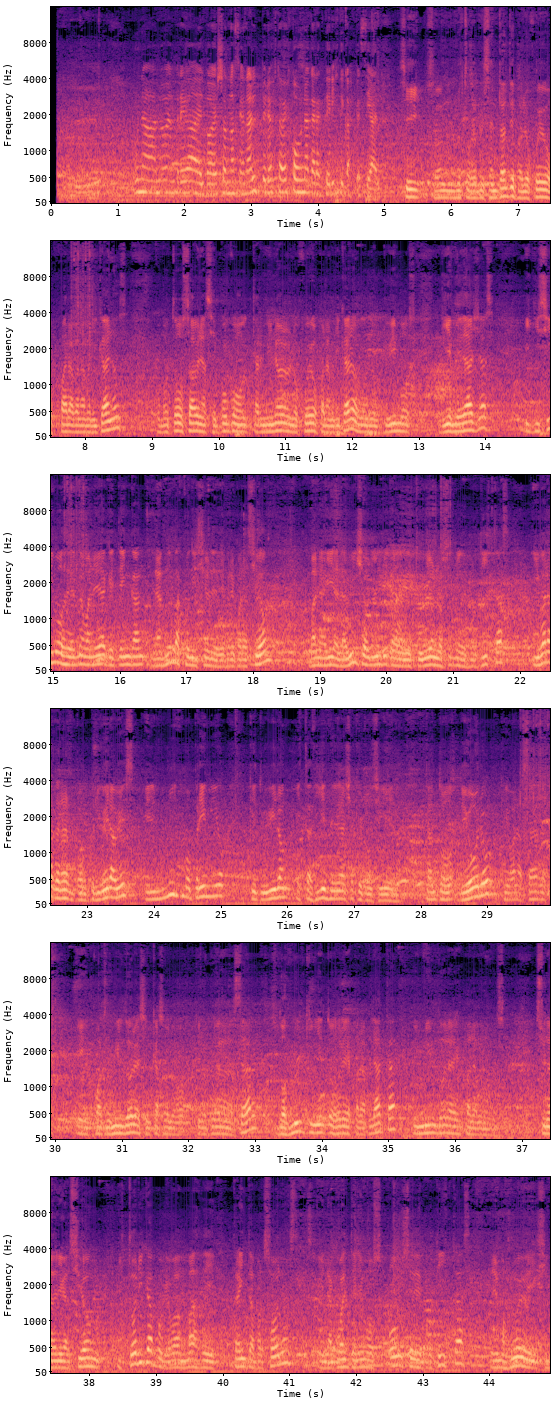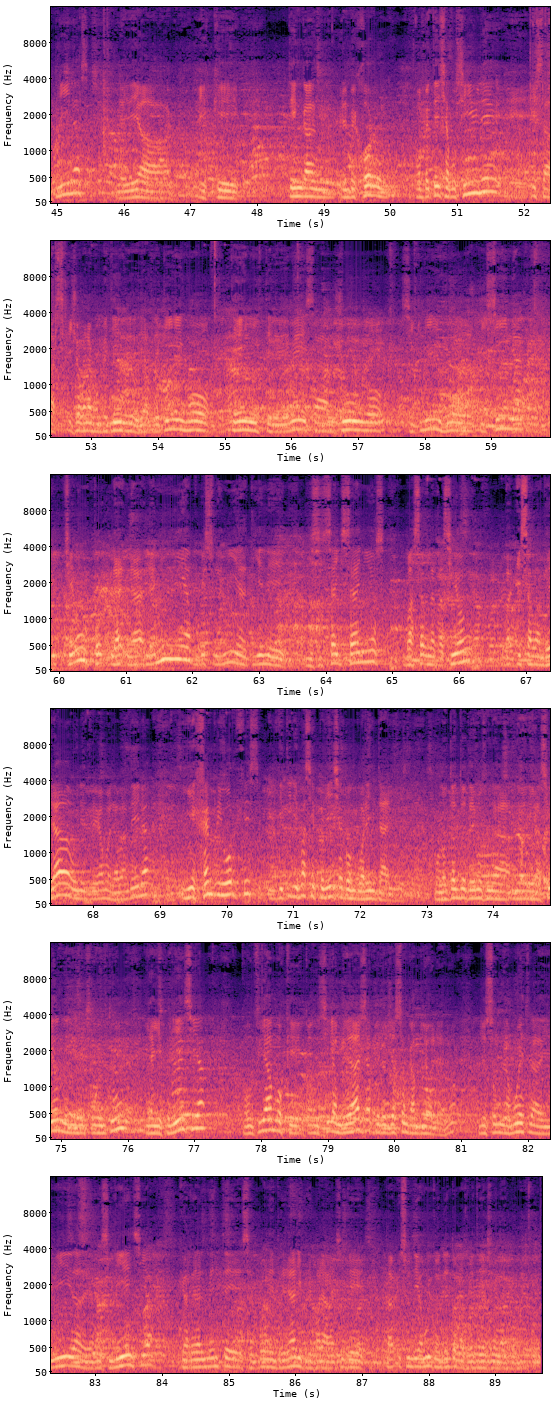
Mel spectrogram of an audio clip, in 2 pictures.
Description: Declaraciones del secretario nacional del Deporte, Sebastián Bauzá
Tras el evento el secretario de la SND, Sebastián Bauzá, realizó declaraciones a Comunicación Presidencial.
